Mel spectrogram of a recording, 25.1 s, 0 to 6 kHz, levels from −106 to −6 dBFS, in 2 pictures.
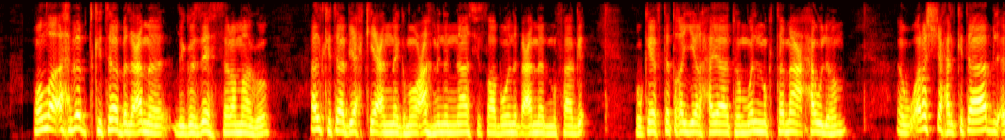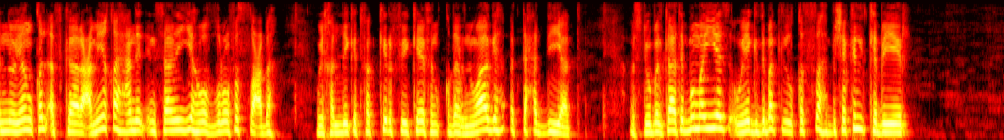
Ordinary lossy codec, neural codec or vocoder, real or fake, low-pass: none; none; real; 5.4 kHz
